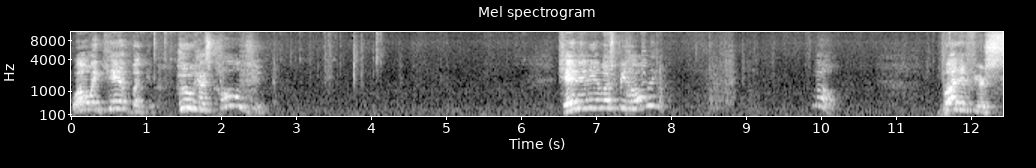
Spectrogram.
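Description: A man speaks animatedly nearby, with pauses between phrases.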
